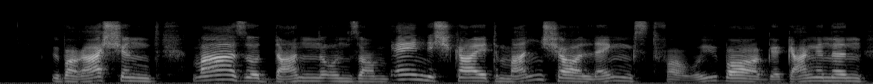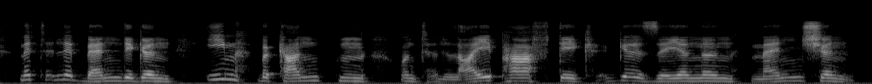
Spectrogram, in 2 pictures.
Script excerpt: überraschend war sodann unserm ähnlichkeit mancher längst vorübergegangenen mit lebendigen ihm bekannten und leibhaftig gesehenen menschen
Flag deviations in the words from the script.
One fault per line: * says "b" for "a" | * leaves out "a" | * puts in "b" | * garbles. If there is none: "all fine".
all fine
